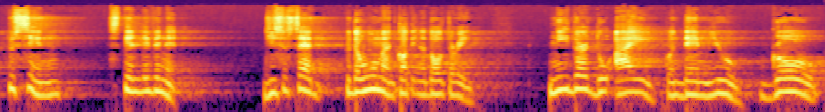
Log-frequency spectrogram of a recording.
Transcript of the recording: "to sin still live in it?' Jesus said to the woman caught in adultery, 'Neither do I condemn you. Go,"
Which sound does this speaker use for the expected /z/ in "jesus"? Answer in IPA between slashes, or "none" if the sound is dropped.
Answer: /s/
